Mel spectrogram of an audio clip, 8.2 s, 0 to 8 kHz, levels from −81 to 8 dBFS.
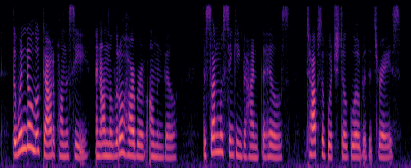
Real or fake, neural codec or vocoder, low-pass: real; none; 7.2 kHz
